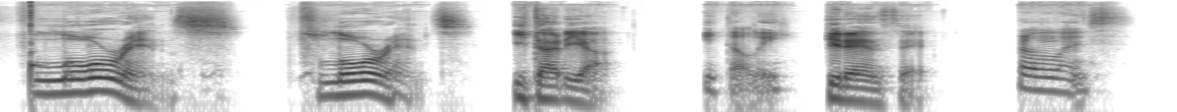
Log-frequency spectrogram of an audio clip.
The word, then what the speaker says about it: Florence: And what about Firenze? In English, you say Florence. Florence. Italia. Italy. Firenze. Florence. What was that? Florence.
